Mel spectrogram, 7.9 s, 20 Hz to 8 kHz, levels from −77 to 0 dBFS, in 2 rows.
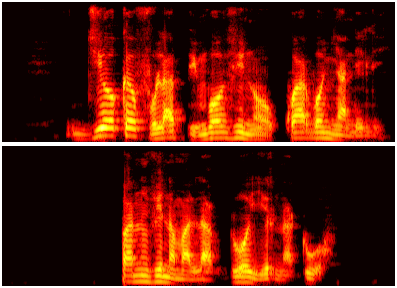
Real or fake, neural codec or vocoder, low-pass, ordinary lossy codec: real; none; 7.2 kHz; Opus, 32 kbps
